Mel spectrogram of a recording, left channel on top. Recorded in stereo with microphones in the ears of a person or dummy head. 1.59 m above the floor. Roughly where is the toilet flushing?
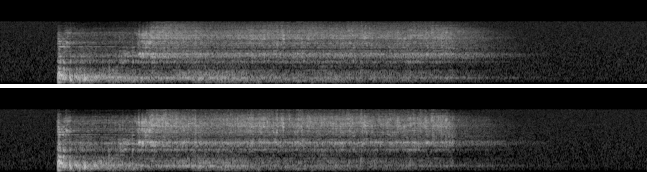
Right.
